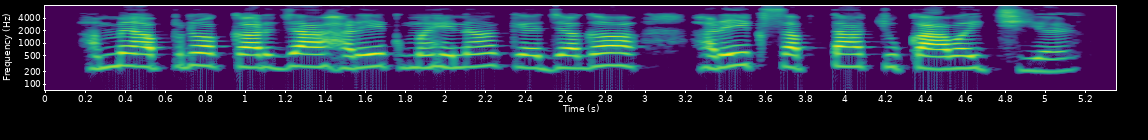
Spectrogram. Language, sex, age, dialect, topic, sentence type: Maithili, female, 18-24, Angika, banking, statement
